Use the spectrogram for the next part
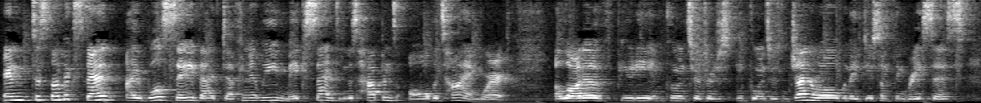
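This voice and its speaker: A woman's voice: mid-range voice, a little fast, a little mellow. A young American woman giving her frank, opinionated take as a beauty vlogger, chatting casually with lots of "like"s. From United States. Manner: frank, opinionated, conversational with many "like"s. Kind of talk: candid opinion vlog. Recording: roomy echo.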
